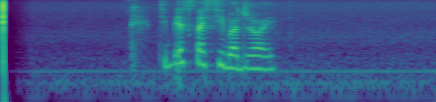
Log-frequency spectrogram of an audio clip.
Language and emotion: Russian, positive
